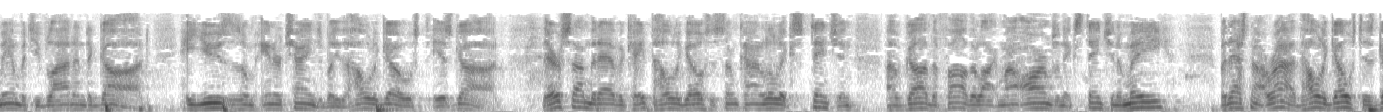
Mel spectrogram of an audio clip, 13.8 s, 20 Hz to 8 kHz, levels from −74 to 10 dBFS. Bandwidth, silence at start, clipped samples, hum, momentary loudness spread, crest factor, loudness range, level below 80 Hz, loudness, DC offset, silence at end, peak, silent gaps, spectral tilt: 5.8 kHz; 0 s; under 0.1%; none; 8 LU; 18 dB; 1 LU; -46 dBFS; -25 LUFS; under 0.1%; 0 s; -6 dBFS; none; -9.5 dB/octave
